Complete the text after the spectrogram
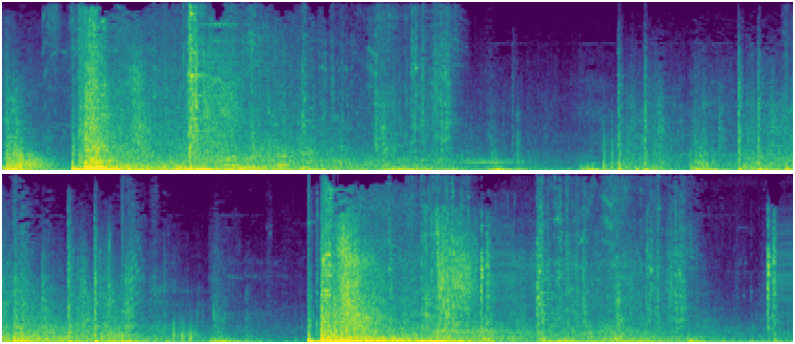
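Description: Explosions rumble nearby.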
